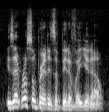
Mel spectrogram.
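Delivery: ordinary talk, nothing marked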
